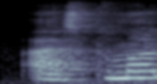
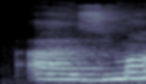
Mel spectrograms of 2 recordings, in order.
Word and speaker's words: asthma: एस्थमा नहीं होता है, एज़मा होता है। उसका सही प्रोनाउंसिएशन है एज़मा।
